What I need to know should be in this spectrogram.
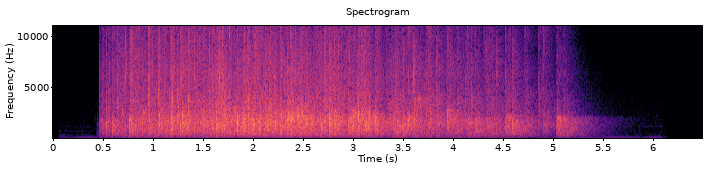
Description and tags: S Short applause - alt
These are canned crowd sounds, recorded for a theatrical production. These were recorded in quad, with the design to be played out of four speakers, one near each corner of the room. We made them with a small group of people, and recorded 20 layers or so of each reaction, moving the group around the room. There are some alternative arrangements of the layers, scooted around in time, to make some variation, which would help realism, if the sounds needed to be played back to back, like 3 rounds of applause in a row. These are the “staggered” files.
These were recorded in a medium size hall, with AKG C414’s for the front left and right channels, and Neumann KM184’s for the rear left and right channels.
applauding, group, auditorium, crowd, audience, clap, hand-clapping, applause, applaud, claps, polite, clapping, adults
